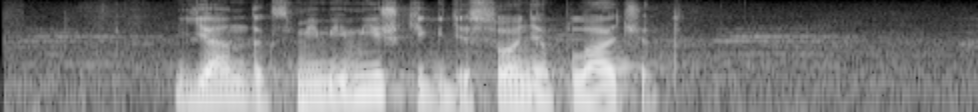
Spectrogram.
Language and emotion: Russian, sad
